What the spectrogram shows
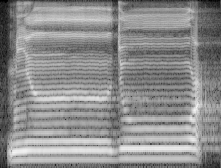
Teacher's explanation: kalau mau berhenti, maka huruf ju-nya dipanjangkan, boleh 2, boleh 4, boleh 6 ya. Karena di depannya terdapat waw sukun sebelum huruf pemberhentian ya.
